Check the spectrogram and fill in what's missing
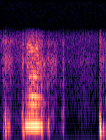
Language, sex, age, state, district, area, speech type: Urdu, female, 60+, Bihar, Khagaria, rural, conversation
